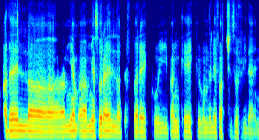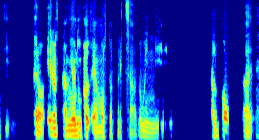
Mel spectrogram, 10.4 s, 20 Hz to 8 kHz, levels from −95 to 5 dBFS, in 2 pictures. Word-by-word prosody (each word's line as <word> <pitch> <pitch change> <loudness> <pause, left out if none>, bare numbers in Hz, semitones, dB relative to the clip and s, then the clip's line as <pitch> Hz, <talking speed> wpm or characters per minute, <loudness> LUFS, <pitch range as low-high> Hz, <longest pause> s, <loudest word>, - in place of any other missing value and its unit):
padella 110 -2 +2
a - - 0
mia 115 +1 +1
ma 110 0 -2
a - - 0
mia 110 0 0
sorella 110 -3 +1
per - - -22
fare, 105 -3 -1
ecco, 100 0 -11
i 95 0 -9
pancake 105 0 -7
con 95 0 -9
delle 100 0 -5
facce 105 0 -6
sorridenti. 95 -4 -15 0.4
Però, - - +4
in - - +2
realtà 140 -4 +2
mio 115 +1 +6
nipote 125 -1 +4
ha 100 - +4
molto 100 +1 -3
apprezzato, 75 +7 -13
quindi 95 -5 -8 1.0
talvolta 125 0 -1
105 Hz, 150 wpm, -24 LUFS, 100-115 Hz, 1.0 s, mio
